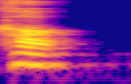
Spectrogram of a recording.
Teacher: जब आप खुद बोल रहे हैं, जैसे क बोल रहे हैं, क खत्म हो गया, ख ज़्यादा श्वास बाहर आती है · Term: महाप्राण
